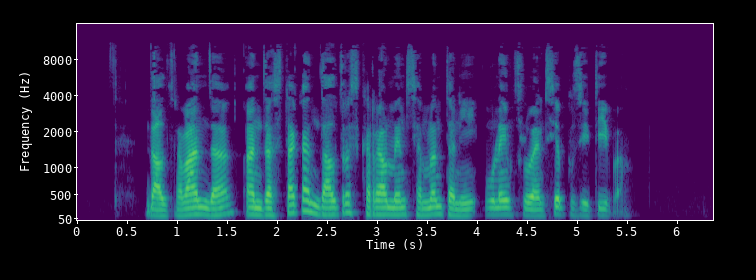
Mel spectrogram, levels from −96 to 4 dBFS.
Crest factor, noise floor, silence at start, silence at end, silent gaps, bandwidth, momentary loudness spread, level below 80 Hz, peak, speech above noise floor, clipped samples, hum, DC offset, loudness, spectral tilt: 22 dB; -88 dBFS; 0.7 s; 0.95 s; none; 10.5 kHz; 9 LU; -72 dBFS; -4 dBFS; 63 dB; under 0.1%; none; under 0.1%; -25 LUFS; -6.5 dB/octave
